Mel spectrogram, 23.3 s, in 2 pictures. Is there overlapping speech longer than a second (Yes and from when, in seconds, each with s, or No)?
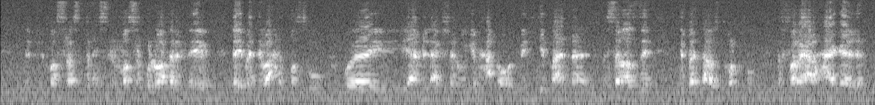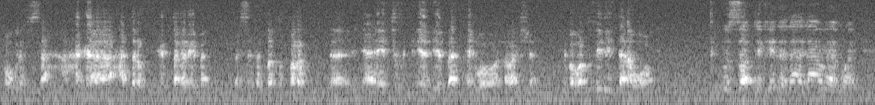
No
